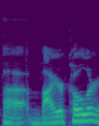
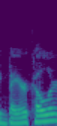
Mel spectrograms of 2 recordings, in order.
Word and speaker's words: Bayer-Kohler: Mark Bayer-Kohler. It might be Bayer-Kohler because it's spelled like the aspirin, B-A-Y-E-R.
